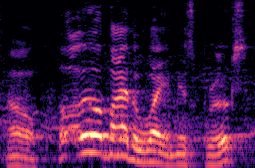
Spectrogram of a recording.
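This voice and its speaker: Bashful, oblivious schoolteacher, played by a man: hesitant, polite, very animated intonation; live radio comedy with audience. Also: fairly high pitch, normal speed, a faint crowd. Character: shy, oblivious, polite male biology teacher. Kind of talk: old-time radio comedy acting. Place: small-town theater stage, live performance. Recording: live theater stage with audience.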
